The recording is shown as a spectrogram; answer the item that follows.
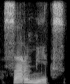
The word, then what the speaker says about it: SARMIX: Дивіться, тепер ця фірма буде називатися SARMIX. Наголос на другий склад. На другий склад SARMX.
